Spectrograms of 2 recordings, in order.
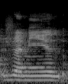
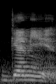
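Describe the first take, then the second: First: It starts with a J sound. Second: It starts with a hard G sound.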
